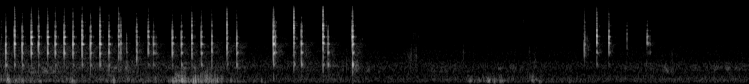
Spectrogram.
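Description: Wooden drumsticks clicked against each other in a fast run of about ten sharp clicks a second. After about two seconds the run breaks off into four single clicks, then a few more clicks come in a quick cluster near the end.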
